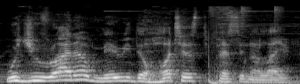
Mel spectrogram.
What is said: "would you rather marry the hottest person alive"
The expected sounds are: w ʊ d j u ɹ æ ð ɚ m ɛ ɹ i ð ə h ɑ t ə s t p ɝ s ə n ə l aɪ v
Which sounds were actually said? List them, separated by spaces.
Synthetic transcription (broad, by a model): w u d j u ɹ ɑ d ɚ m ɛ ɹ i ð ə h ɑ t ə s t p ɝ s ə n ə l aɪ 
